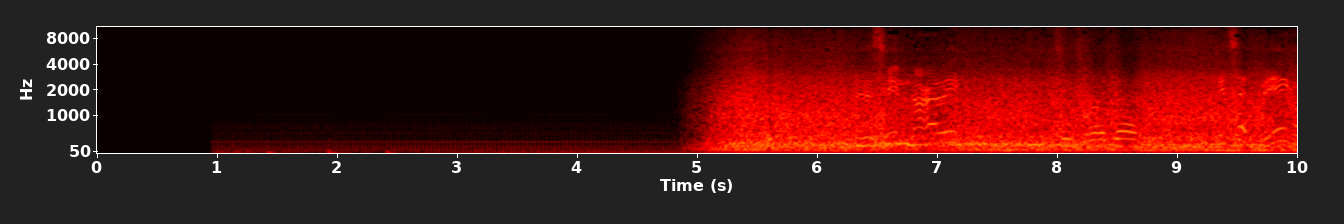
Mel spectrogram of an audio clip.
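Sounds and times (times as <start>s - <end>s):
street noise rumble: 4.8s - 10.0s.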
